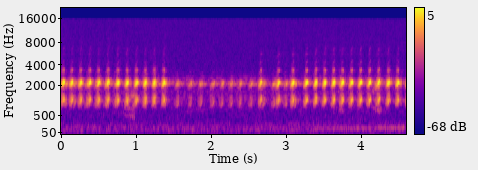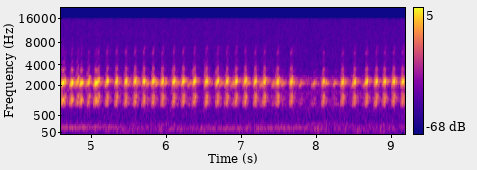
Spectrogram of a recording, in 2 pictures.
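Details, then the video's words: Tree frogs sing at night by a pond in North-East Italy in mid-April, a loud, quick-fire run of grating pulsed croaks with brief dips in intensity, and only a faint low hum behind them. "relaxing singing tree frogs in pond"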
